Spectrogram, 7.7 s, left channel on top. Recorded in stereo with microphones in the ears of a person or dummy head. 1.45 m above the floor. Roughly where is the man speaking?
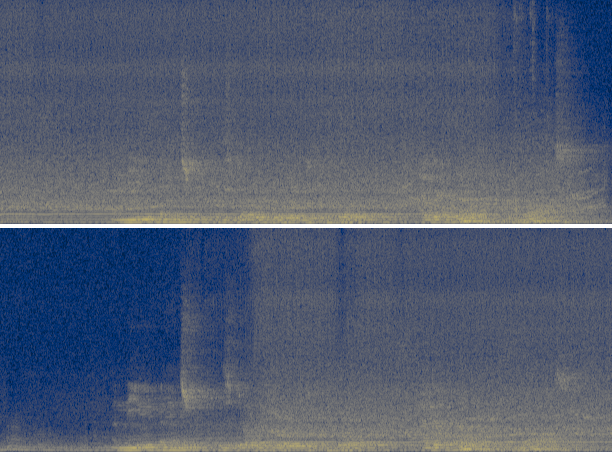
Left.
